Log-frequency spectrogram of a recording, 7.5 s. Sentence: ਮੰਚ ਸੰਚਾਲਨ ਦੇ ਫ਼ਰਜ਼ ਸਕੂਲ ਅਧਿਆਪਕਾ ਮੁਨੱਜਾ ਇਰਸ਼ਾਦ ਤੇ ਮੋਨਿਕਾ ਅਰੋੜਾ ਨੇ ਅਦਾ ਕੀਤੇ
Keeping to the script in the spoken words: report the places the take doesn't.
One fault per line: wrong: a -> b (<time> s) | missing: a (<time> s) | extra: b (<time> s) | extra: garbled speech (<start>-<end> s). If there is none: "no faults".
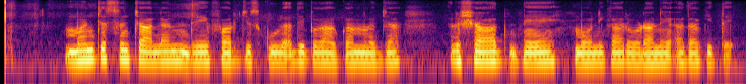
no faults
